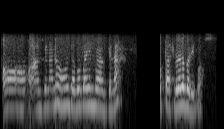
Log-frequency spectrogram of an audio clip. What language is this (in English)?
Assamese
